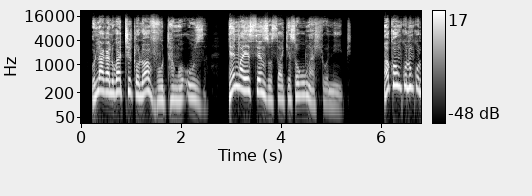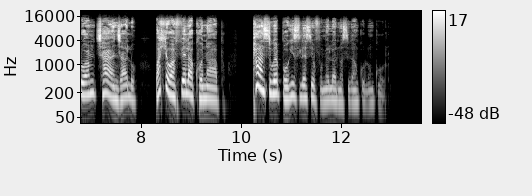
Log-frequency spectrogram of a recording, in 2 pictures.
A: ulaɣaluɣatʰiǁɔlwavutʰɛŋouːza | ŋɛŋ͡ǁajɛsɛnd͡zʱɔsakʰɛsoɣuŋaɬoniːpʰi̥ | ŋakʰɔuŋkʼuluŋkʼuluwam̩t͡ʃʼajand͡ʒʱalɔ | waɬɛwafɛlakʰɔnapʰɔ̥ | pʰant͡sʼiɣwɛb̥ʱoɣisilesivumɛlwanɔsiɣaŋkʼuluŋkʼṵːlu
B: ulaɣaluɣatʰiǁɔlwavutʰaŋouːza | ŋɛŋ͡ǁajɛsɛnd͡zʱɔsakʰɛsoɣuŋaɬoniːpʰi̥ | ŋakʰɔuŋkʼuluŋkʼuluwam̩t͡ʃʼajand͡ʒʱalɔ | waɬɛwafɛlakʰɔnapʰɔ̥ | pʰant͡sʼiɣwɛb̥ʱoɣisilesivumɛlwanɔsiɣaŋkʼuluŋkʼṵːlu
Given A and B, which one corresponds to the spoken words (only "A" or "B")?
B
